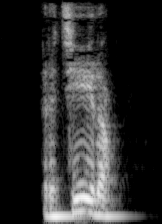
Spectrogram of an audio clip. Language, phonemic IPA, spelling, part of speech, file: Moroccan Arabic, /rtiː.la/, رتيلة, noun, LL-Q56426 (ary)-رتيلة.wav
- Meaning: spider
